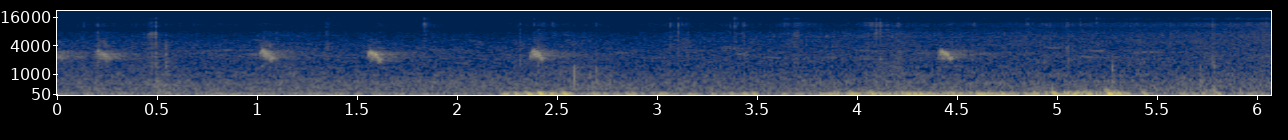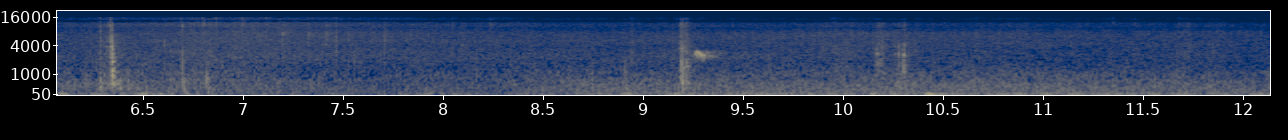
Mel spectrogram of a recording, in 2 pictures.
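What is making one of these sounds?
Dry branches snap and crackle as a man handles them.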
